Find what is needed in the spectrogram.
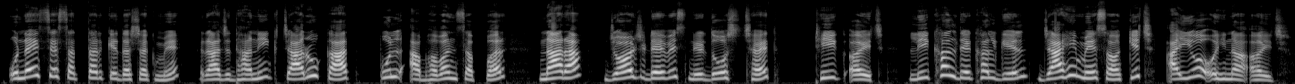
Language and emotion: Maithili, neutral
